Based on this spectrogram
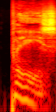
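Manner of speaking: feeble voice. Caught leaving, he answers the narrator's question weakly. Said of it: "he said weakly".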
